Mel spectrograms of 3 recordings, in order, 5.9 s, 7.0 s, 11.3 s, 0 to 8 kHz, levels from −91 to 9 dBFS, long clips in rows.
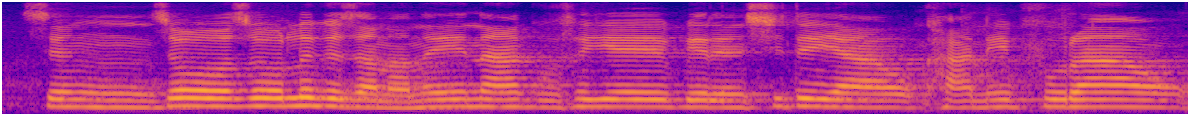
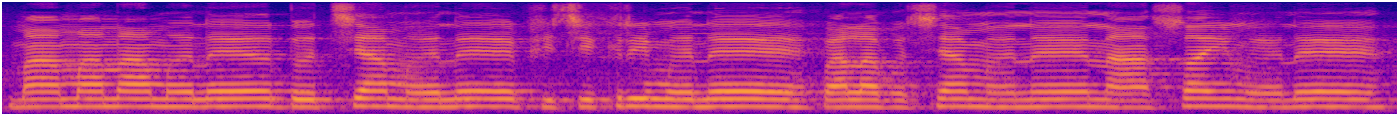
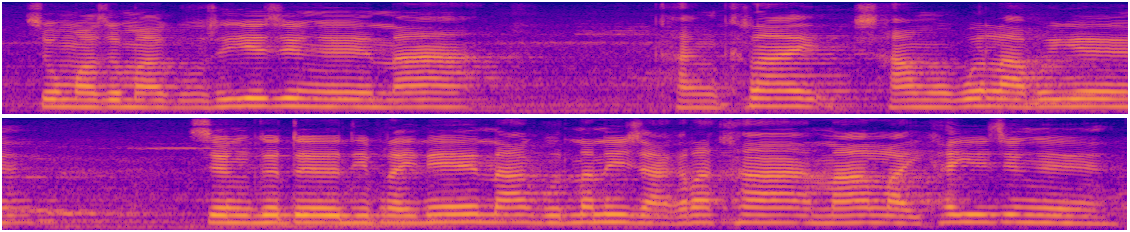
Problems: none marked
